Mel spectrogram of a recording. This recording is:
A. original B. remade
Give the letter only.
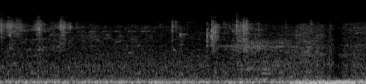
A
